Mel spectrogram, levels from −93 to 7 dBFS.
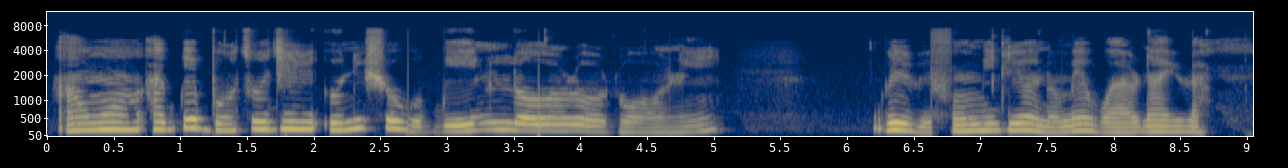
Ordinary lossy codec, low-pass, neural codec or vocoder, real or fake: none; 7.2 kHz; none; real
